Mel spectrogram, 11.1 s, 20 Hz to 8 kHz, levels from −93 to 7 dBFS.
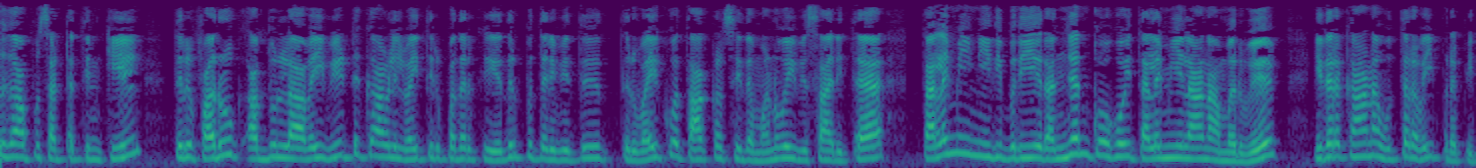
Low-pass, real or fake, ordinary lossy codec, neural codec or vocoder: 7.2 kHz; real; none; none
